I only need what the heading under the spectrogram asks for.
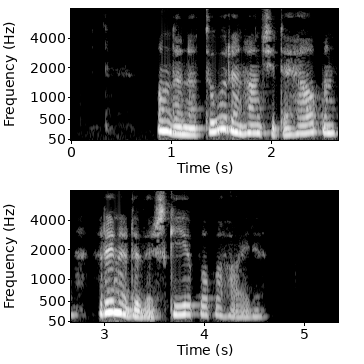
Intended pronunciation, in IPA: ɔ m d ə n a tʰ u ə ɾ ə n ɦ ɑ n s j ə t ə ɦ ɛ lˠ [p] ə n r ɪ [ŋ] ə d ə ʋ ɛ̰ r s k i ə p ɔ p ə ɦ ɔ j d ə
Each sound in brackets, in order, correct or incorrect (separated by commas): correct, incorrect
